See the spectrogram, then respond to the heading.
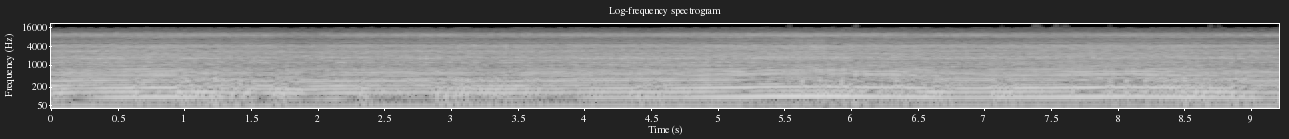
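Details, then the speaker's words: Lexmoto Valiant 125 converted from EFI to carburettor: raspy single revved hard with pitch slow to drop and wavering, hanging on its revs and not smooth; carb out of tune, original jet to be refitted. "Alright, I'm going to let you hear how beastly this is, but at the moment it's not smooth. It's hanging on its revs, etc."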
